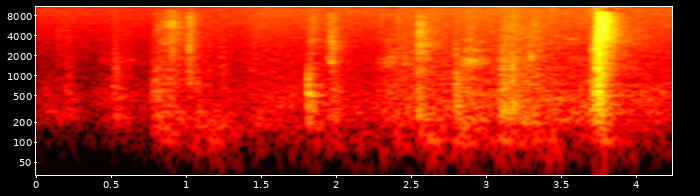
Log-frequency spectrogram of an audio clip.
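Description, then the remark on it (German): A door being opened to look into a church service, with a rattle of the handle, scraping creaks and several wooden clunks, ending in a sharper knock as it swings free. No one speaks. “Dazu brauche ich nur diese Tür zu öffnen.”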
